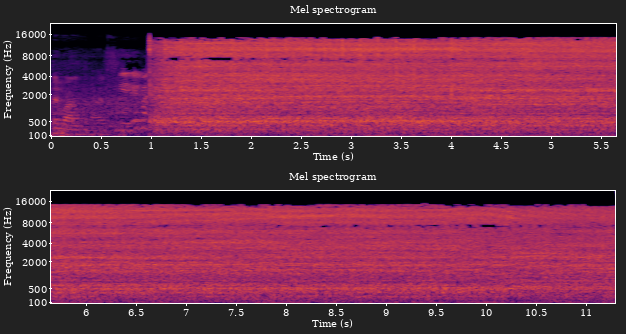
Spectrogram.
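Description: A hair dryer blows with a steady loud whoosh.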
